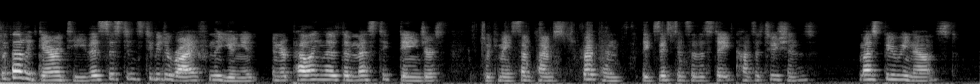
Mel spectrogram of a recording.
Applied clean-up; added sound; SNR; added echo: neural separator model SepFormer DNS4.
